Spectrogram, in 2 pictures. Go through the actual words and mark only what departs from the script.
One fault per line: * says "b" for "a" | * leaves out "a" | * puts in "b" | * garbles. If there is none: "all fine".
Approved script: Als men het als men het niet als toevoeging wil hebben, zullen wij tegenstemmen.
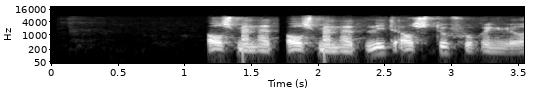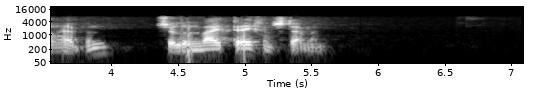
all fine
